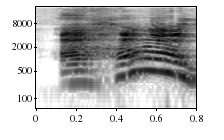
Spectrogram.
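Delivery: high, loud triumphant shout. Acted. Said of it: "we all shouted".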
